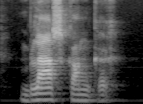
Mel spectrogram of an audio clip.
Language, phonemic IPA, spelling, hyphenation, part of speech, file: Dutch, /ˈblaːsˌkɑŋ.kər/, blaaskanker, blaas‧kan‧ker, noun, Nl-blaaskanker.ogg
- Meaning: bladder cancer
